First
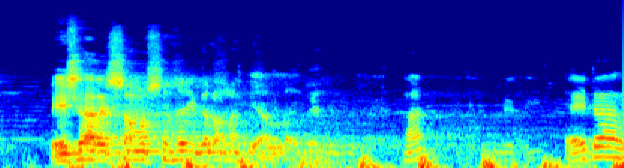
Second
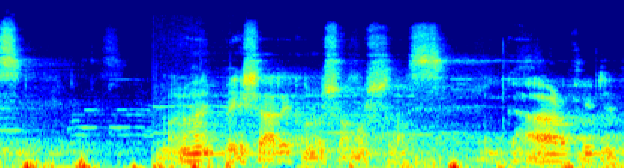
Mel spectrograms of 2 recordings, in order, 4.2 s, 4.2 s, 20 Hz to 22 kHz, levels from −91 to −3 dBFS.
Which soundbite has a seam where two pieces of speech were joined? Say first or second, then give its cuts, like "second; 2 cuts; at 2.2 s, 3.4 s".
second; 1 cut; at 1.0 s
